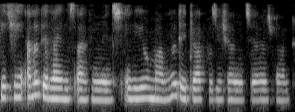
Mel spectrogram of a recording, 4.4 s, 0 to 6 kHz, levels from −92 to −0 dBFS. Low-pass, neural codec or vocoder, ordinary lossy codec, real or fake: 5.4 kHz; codec, 24 kHz, 3 kbps, HILCodec; AAC, 32 kbps; fake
